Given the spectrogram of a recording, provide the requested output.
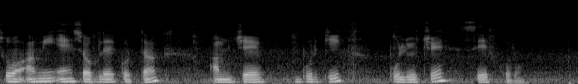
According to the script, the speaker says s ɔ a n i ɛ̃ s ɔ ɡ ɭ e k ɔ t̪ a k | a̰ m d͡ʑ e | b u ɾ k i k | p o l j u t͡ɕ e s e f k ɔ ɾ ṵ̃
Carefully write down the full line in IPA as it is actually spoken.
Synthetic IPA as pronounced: s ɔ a m i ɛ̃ s ɔ ɡ l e k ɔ t̪ a k | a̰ m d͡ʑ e | b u ɾ ɡ i k | p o l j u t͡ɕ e s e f k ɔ ɾ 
